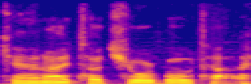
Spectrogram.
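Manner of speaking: soft, eerie, otherworldly spooky ghost voice. Speaker recounts a ghost's words from a spirit box session, ghostly voice. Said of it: "in a ghostly voice".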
